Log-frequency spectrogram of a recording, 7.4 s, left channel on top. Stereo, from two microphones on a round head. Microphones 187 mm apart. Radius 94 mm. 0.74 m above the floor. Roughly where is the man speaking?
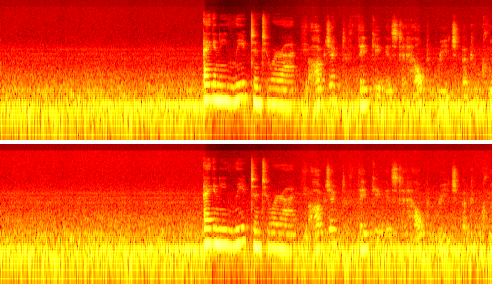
Centre.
